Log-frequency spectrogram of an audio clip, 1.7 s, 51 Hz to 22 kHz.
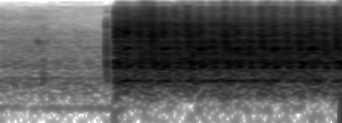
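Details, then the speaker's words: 2007 Honda Pilot, 165,000 miles, running after the P2647 fix: light, even tick about five times a second; likely needs a valve adjustment. "even though it sound like a truck the car has like one hundred sixty five thousand miles so lightly it needs a valve adjustment"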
